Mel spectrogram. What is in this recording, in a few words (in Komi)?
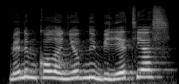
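меным колӧ ньӧбны билетъяс, Komi, female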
